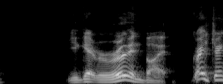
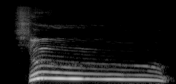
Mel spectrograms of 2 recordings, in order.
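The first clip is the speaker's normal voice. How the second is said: mock Siuu chant; 11 semitones higher, 3 dB louder than usual. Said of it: "seventy K shouting Sue".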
